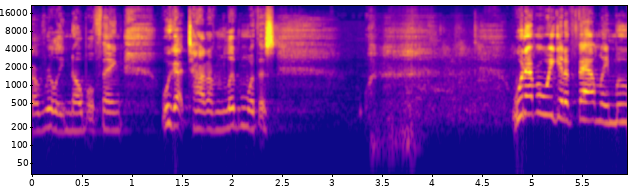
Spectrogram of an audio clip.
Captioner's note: chuckles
